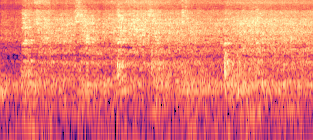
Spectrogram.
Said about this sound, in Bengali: আর এখানে আছে টমেটো, কাঁচা লঙ্কা, গোটা রসুন সব দিয়ে দেবো তেলের মধ্যে।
